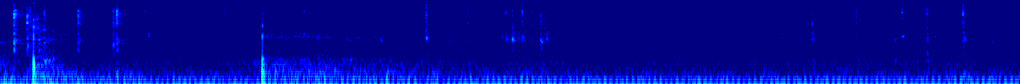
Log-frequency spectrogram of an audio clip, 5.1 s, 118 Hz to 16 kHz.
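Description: Fingertips of both hands press and tap on a square plastic mechanical keyboard switch tester, a board with a grid of about 72 white plastic keycaps on mechanical switches resting on a dark surface. Quiet, irregular key clicks and soft taps sound out, with a few sharper clacks near the start, over a steady low hum.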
